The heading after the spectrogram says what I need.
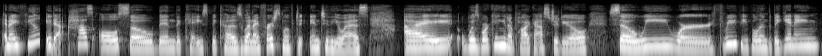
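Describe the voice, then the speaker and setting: A woman's voice: medium pitch, moderate pace, dry recording. A woman from Portugal, a podcast guest, speaking in a bubbly, extroverted way and acting out quotes. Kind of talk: casual interview chat.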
